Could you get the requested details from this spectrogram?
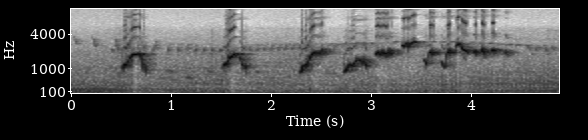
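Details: White-rumped shama song for provoking other birds: well-spaced upslurred whistles, then a quickening cluster of varied chirps and slurred phrases.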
